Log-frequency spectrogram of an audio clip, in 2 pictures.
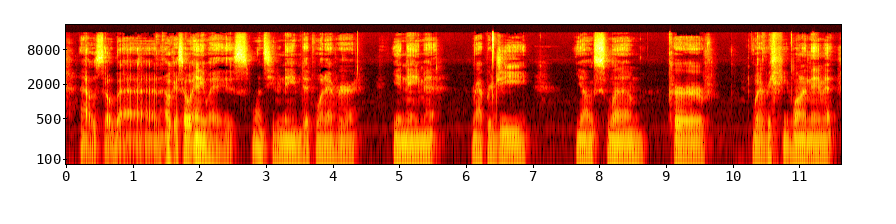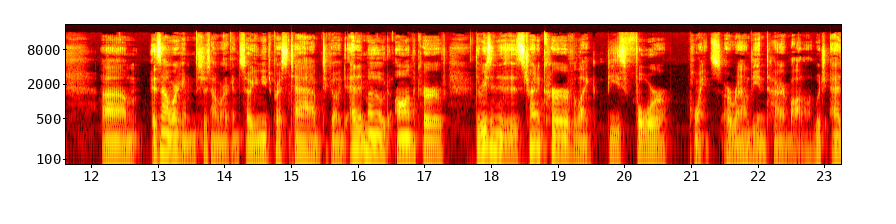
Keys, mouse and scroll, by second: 0.3 middle click, 1.3 click, 1.8 middle click, 5.0-8.2 scroll up 1, 10.3 click, 11.0 shift+middle click, 11.4 middle click, 14.0 click, 14.4 middle click, 15.0 Tab, 16.0 middle click, 17.6 Tab, 18.0 middle click, 18.3 Tab.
